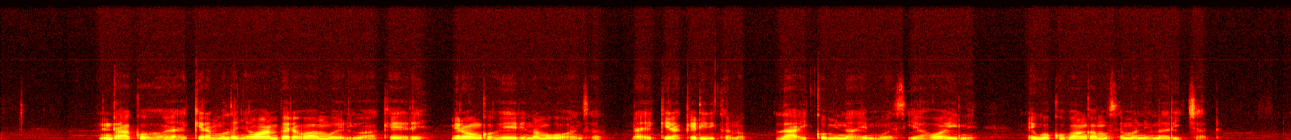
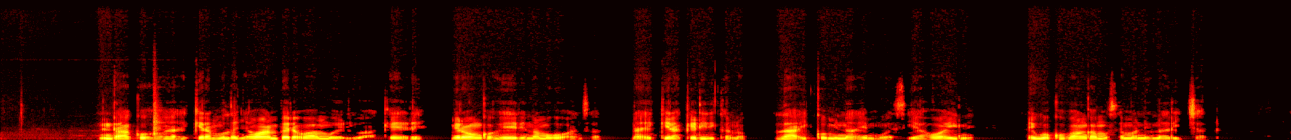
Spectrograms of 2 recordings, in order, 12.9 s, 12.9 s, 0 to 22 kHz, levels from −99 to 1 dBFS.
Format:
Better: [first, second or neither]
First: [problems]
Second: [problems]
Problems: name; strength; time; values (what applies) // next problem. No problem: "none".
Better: first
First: none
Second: noise reduction (classical method spectral subtraction)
